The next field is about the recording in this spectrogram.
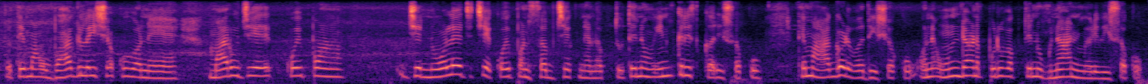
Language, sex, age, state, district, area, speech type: Gujarati, female, 30-45, Gujarat, Rajkot, urban, spontaneous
